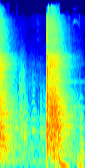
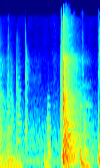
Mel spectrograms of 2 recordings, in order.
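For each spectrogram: First: hard plastic corner cap on a spirit level, bouncy. Second: spirit level end cap that absorbs a drop.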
